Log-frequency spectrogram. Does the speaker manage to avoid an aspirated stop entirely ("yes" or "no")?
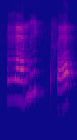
yes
